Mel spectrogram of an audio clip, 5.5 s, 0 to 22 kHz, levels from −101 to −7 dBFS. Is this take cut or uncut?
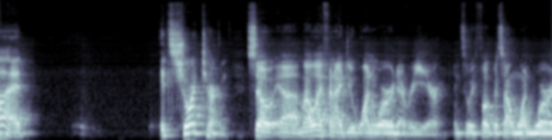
cut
